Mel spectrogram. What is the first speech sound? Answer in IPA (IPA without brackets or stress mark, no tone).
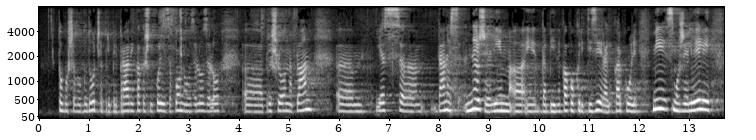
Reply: t̪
